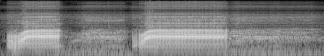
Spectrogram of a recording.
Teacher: دونوں ہونٹوں کی گلائی سے ادا کریں گے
